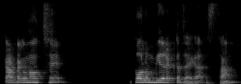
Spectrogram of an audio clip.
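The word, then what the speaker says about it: Cartagena: আরেকটা হচ্ছে কারটাগোনা প্রোটোকল এটার উচ্চারণ কিন্তু তোমরা কারটা জেনা অনেক কিছু দেখতে পারো কারণ বিভিন্ন ভাষা থেকে কনভার্ট করতো তো একক জায়গায় একটা থাকবে এটা হচ্ছে কারটাগোনা হচ্ছে কলম্বিয়ার একটা জায়গা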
